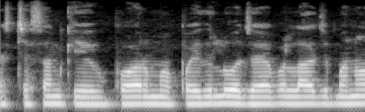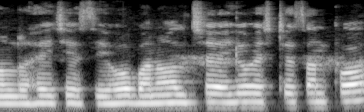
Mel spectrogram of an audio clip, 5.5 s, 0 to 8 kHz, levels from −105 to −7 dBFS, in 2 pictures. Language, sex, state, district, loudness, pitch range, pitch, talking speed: Maithili, male, Bihar, Saharsa, -19 LUFS, 150-170 Hz, 155 Hz, 185 wpm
